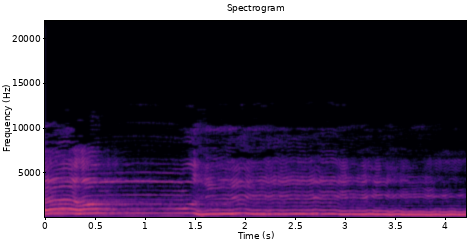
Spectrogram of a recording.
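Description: A male voice sings a wordless, ornamented alap with sliding and wavering held notes, briefly dipping and gliding down about a second and a half in, over a steady low drone.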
